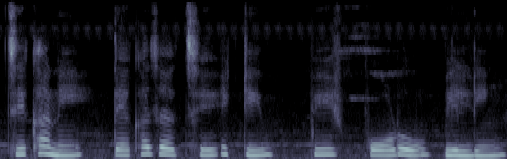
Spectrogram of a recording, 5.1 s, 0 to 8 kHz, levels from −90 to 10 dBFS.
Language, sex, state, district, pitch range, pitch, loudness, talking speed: Bengali, female, West Bengal, Kolkata, 255-295 Hz, 275 Hz, -30 LUFS, 95 wpm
